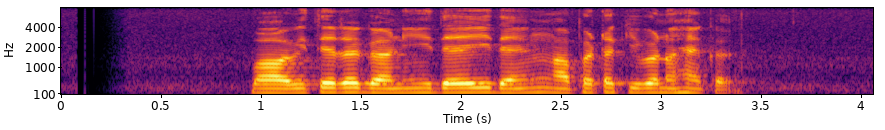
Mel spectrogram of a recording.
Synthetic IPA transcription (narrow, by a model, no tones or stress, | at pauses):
baːʋit̪eɾəɡaniːd̪ɛjd̪ɛŋapəʈəkiʋənoɦɛkə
